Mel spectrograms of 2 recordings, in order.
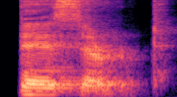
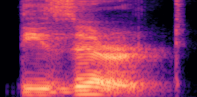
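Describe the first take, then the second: First: The stress is on the first syllable. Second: The stress is on the second syllable. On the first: It names a dry, sandy region. "el acento va en la primera" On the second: It names the sweet course after a meal. "el acento va en la segunda, también en la segunda sílaba"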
